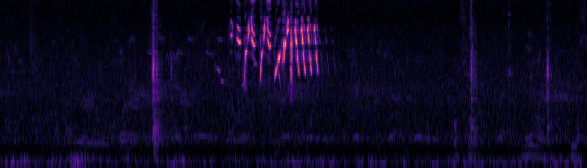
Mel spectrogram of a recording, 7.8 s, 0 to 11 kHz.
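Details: Competition recording of a European goldfinch from the 2016 world championship in goldfinch song: a single burst of about a second of fast, high, tinkling twitters, surrounded by quiet background with occasional clicks and faint low rumble.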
